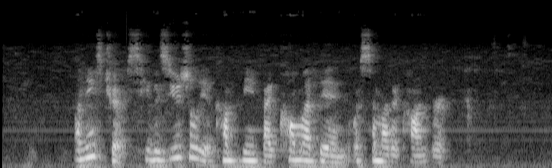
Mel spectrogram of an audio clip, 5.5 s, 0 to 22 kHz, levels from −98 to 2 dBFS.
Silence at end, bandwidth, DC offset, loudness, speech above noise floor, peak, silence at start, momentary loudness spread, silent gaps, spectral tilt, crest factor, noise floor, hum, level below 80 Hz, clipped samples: 1.05 s; 7.6 kHz; under 0.1%; -20 LUFS; 35 dB; -4 dBFS; 0.75 s; 9 LU; none; -7 dB/octave; 18 dB; -55 dBFS; none; -40 dBFS; under 0.1%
